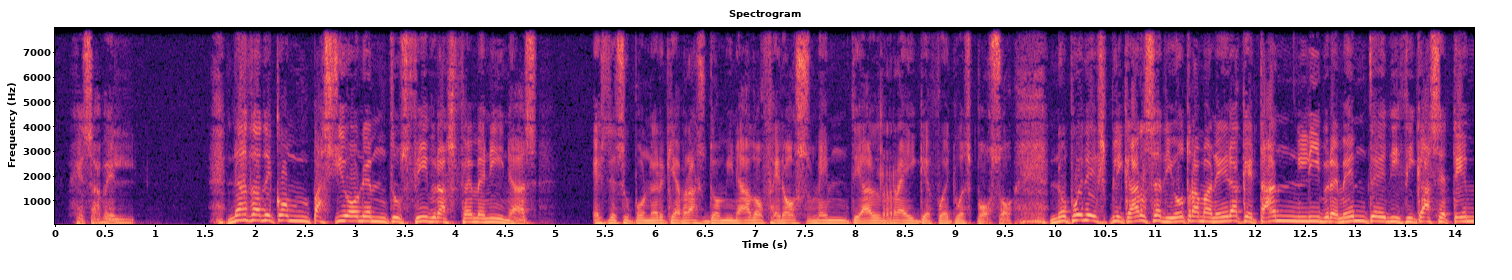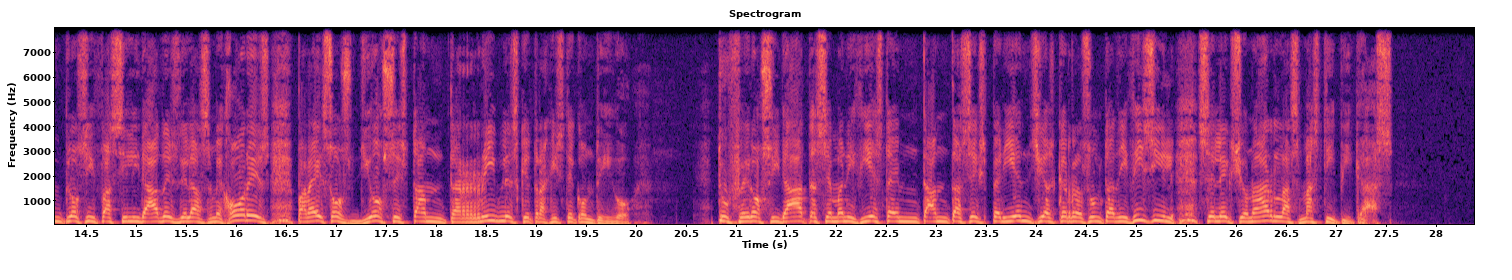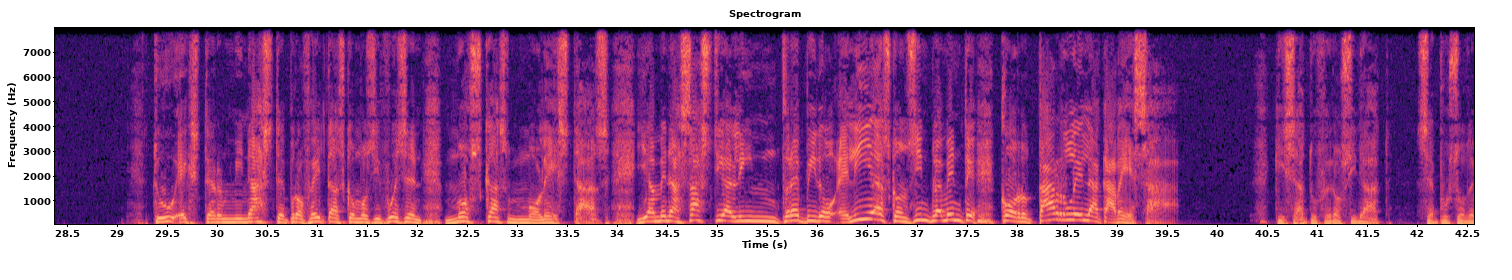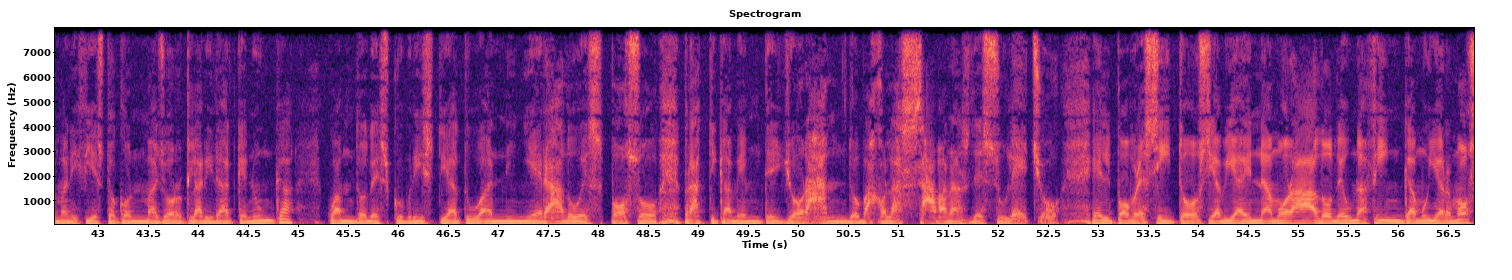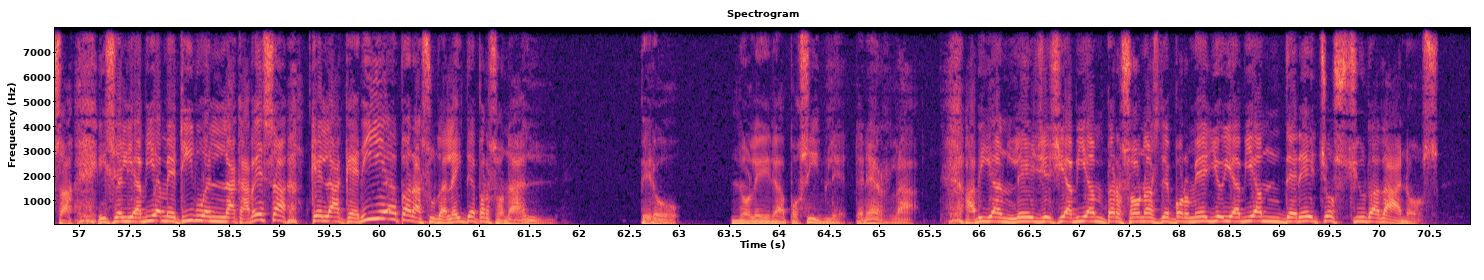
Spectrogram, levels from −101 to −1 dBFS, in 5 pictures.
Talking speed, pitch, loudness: 125 wpm, 150 Hz, -22 LUFS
